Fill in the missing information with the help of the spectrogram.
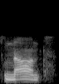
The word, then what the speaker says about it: Nantes: I'm rather impressed by the way you pronounce Nantes. – Did I do okay? – Yeah, it's good. It's good. A lot of people actually pronounce the S, and you did well.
